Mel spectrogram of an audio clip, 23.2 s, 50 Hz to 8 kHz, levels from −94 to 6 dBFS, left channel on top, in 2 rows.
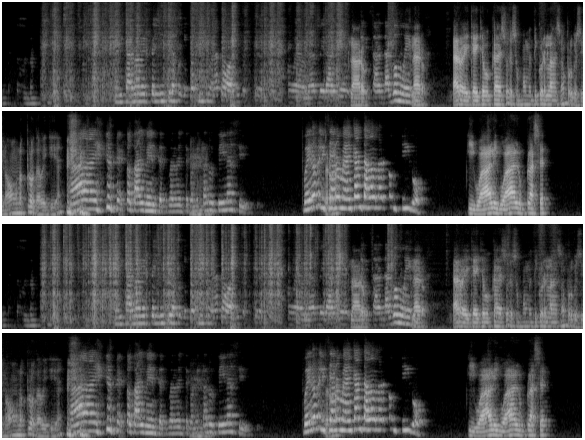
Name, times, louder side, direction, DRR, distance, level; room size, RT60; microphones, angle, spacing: sound 1, 0.8-6.9 7.4-8.0 8.5-8.6 9.0-9.1 9.7-10.2 10.7-11.1 11.7-11.8 12.0-12.1 12.4-12.5, right 6 dB, 70° right, 1.5 m, -37 dB
voice 1, 2.2-4.7 5.1-5.5 5.7-8.3 13.0-16.5 17.6-20.1, left 1 dB, 10° left, 0.7 m, -28 dB
voice 2, 7.0-7.3 8.2-8.5 9.0-13.3 15.4-15.8 18.2-18.3 20.9-22.4, left 4 dB, 90° left, 1.0 m, -25 dB
10.5 x 3.8 x 2.6 m
head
